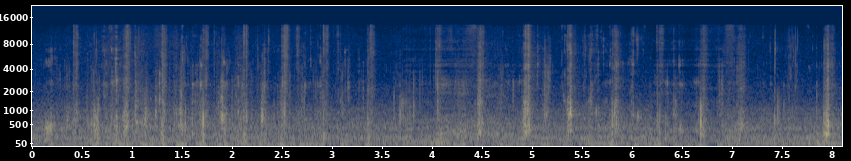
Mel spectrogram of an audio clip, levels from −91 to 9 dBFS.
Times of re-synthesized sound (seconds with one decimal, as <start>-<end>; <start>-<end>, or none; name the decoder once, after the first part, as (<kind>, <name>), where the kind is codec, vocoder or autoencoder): 3.7-4.4 (codec, SNAC); 6.2-6.9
